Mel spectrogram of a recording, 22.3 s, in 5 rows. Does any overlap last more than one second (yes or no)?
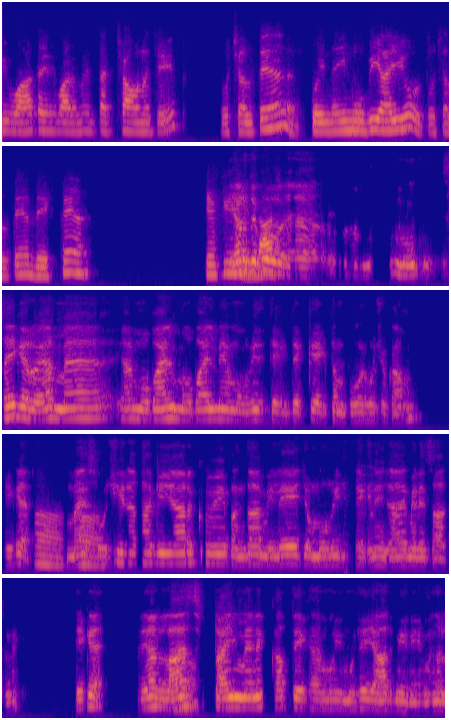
no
